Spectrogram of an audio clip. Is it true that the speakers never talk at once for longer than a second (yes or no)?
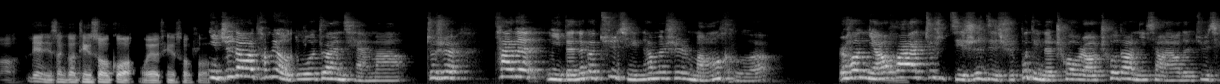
yes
